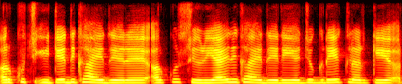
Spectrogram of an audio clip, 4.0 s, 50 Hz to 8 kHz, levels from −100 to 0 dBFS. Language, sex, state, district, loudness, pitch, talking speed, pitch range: Hindi, female, Chhattisgarh, Bastar, -17 LUFS, 240 Hz, 300 wpm, 230-255 Hz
